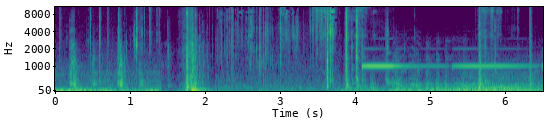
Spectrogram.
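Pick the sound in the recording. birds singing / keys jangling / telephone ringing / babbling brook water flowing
keys jangling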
